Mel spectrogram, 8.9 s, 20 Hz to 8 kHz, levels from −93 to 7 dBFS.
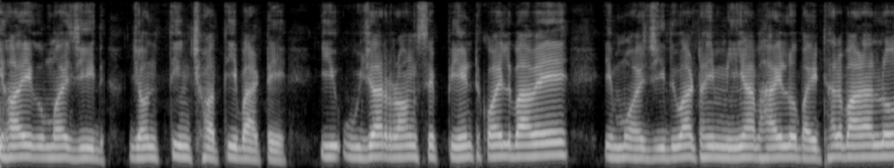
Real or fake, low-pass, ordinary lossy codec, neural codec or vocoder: fake; none; none; codec, 16 kHz, 4.8 kbps, FACodec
